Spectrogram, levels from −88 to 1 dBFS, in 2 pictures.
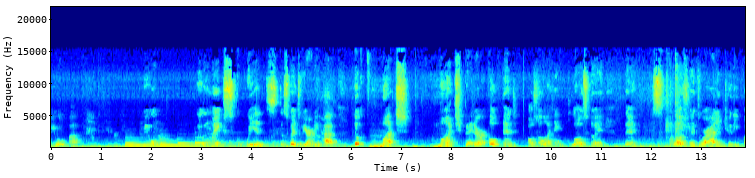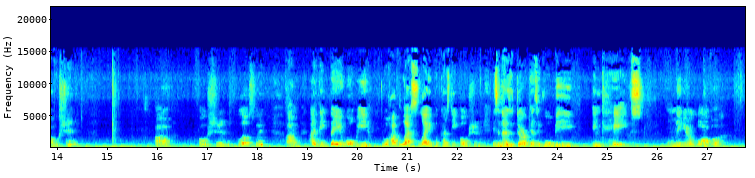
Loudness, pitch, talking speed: -33 LUFS, 265 Hz, 135 wpm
